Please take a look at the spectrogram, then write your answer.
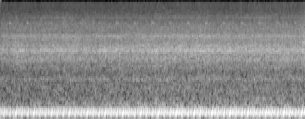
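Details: Chrysler Grand Voyager minivan just started after reassembly (control arm, brakes, front relays and wiring removed), no check engine light; smooth steady low hum with even firing beat, no ticks, knocks or misses, running normally.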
